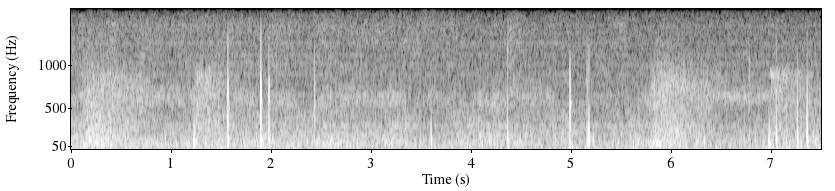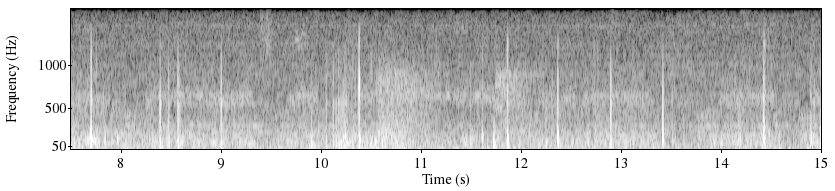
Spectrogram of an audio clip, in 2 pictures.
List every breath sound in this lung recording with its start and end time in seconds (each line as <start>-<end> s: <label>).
0.00-1.20 s: inhalation
1.20-2.38 s: exhalation
5.62-6.79 s: inhalation
6.79-8.58 s: exhalation
10.40-11.77 s: inhalation
11.77-13.42 s: exhalation
14.81-15.00 s: exhalation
